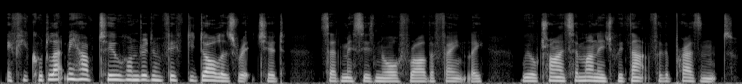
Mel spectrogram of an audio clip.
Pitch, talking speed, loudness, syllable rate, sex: 170 Hz, 210 wpm, -19 LUFS, 5.3 syllables/s, female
